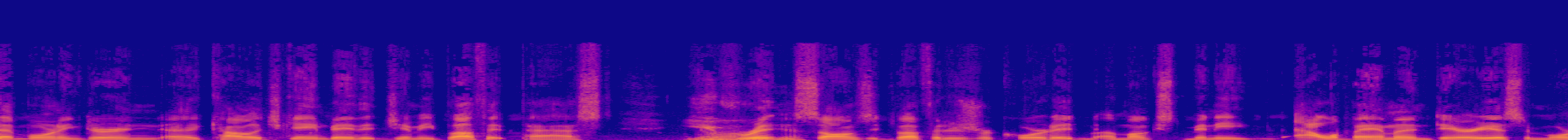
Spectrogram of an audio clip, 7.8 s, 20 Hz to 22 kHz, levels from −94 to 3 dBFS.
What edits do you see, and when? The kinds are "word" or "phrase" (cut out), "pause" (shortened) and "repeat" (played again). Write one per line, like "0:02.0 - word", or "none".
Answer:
0:04.4 - word
0:05.4 - word

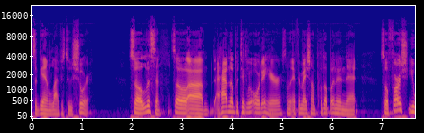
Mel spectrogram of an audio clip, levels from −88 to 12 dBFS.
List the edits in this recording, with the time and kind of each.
none

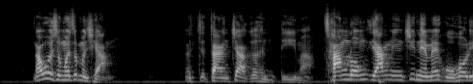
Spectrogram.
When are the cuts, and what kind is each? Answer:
0:03.2 - pause

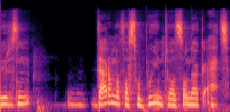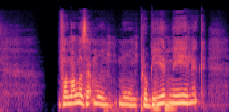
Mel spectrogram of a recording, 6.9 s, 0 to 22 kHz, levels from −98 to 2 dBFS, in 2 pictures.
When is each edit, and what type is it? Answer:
none

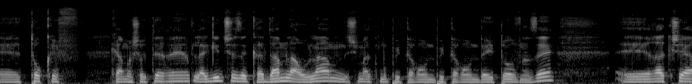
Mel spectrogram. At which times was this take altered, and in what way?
0:01.1 - word
0:01.9 - word
0:04.3 - repeat
0:05.2 - phrase

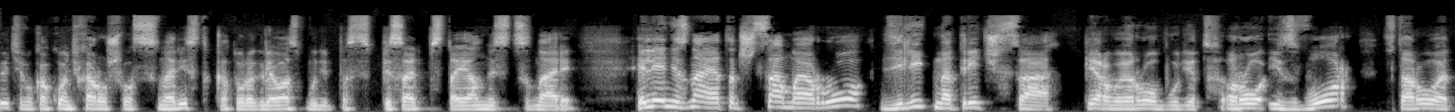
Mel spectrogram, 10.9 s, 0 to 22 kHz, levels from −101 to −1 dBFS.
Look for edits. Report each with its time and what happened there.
0:06.5 - pause

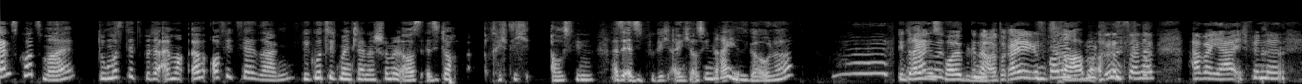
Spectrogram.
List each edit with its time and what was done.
0:08.9 - pause

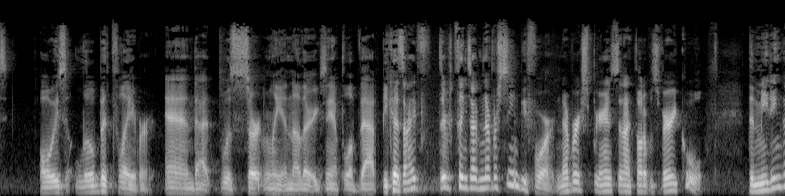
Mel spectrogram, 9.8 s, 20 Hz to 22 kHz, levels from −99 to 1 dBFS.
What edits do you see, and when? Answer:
0:01.4 - word
0:02.7 - word
0:04.7 - word
0:05.7 - word

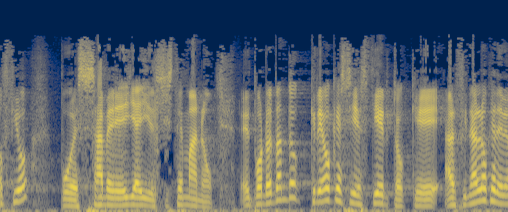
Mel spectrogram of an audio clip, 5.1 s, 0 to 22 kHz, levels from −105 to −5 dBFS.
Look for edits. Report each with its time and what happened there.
none

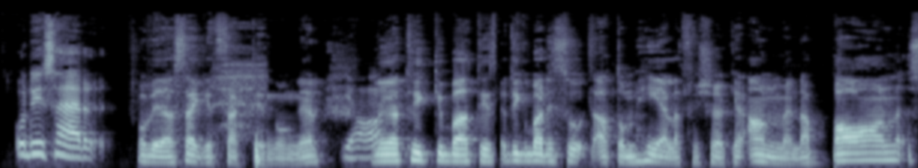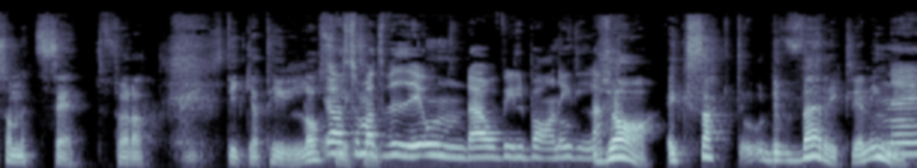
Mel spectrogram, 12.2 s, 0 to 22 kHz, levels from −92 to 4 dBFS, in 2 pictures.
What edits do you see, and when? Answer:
0:01.8 - word
0:03.3 - phrase
0:03.9 - word
0:04.5 - word

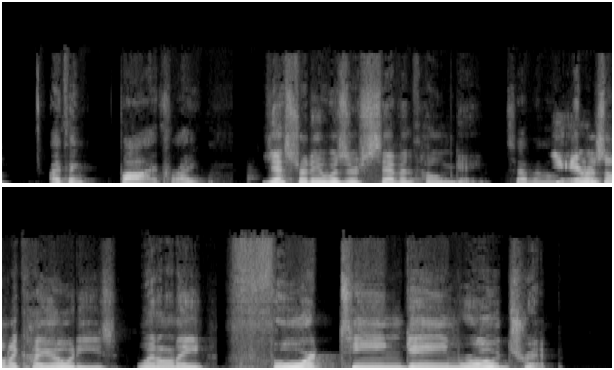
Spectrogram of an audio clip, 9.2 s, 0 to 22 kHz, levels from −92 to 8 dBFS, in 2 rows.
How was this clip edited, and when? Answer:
0:01.7 - pause
0:06.2 - pause

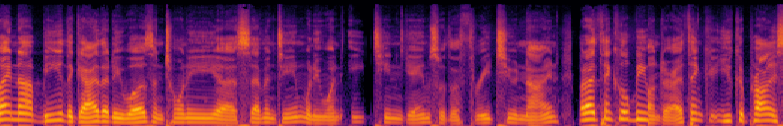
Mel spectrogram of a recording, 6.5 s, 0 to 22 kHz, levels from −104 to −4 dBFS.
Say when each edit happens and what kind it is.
0:04.8 - pause
0:05.4 - word

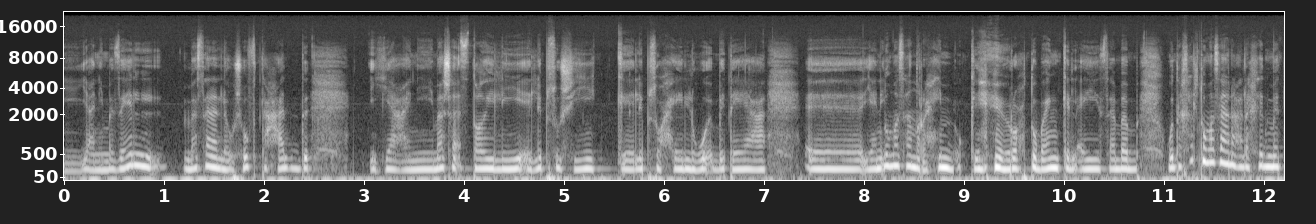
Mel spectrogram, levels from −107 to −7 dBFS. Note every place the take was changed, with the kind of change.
0:04.0 - word
0:08.2 - word
0:08.9 - word

